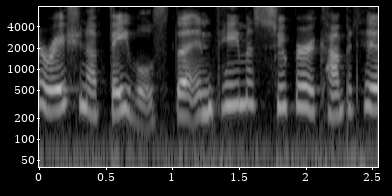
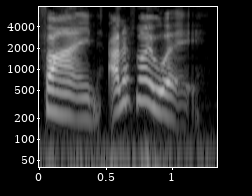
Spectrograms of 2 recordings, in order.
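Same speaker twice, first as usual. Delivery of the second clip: loud huff; 9 dB louder than usual. Acted. Polly storms off.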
